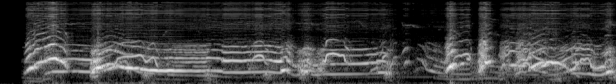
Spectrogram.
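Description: A coyote gives wavering, overlapping howls broken by sharp rising and falling yips.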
